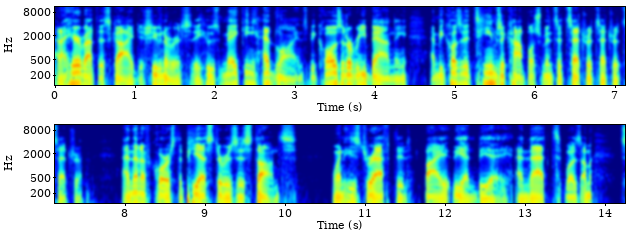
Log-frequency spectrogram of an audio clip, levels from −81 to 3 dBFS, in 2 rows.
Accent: American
